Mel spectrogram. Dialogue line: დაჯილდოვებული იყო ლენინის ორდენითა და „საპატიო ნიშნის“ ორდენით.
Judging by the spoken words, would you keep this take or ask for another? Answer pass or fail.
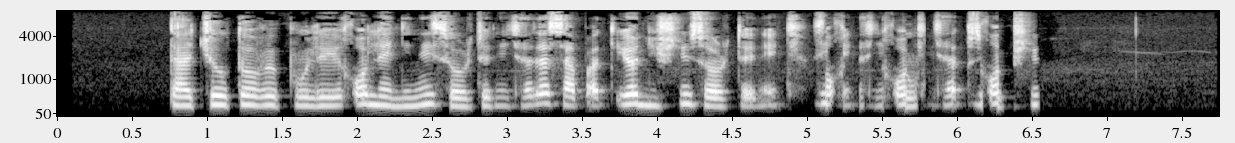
fail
